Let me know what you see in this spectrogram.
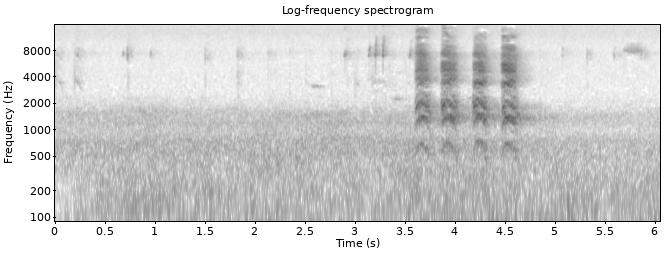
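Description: Four harsh bird calls in quick succession about three and a half seconds in, over a steady low outdoor rumble.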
